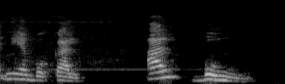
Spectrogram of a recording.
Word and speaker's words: álbum: Álbum. Álbum. La sílaba tónica es al.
